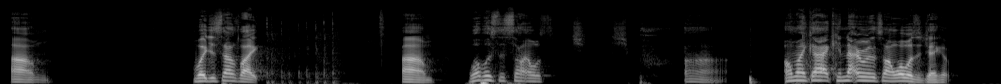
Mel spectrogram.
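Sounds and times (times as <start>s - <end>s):
speech: 0.1s - 0.6s, 2.0s - 2.8s, 4.0s - 9.6s
typing on a computer keyboard: 2.6s - 3.5s.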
